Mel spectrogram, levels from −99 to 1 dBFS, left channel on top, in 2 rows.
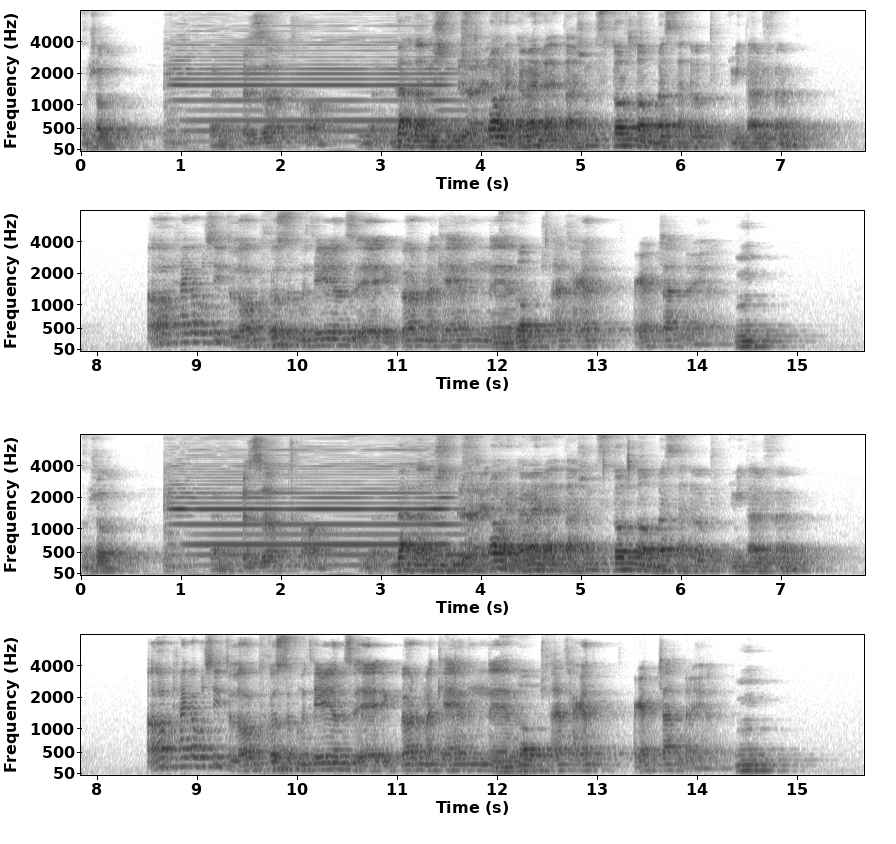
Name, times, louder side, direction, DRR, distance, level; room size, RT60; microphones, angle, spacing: Bowed string instrument, 0.8-4.6, right 5 dB, 30° right, 0.4 m, -33 dB
voice 1, 1.6-2.4 3.8-4.4 8.5-12.3 12.5-13.0 13.4-14.3, right 2 dB, 80° right, 2 dB, 0.5 m, -31 dB
voice 2, 2.8-7.2 12.0-12.4 14.4-14.5, left 1 dB, 50° left, 1 dB, 0.5 m, -26 dB
2.7 x 2.2 x 2.9 m, 1.0 s
head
